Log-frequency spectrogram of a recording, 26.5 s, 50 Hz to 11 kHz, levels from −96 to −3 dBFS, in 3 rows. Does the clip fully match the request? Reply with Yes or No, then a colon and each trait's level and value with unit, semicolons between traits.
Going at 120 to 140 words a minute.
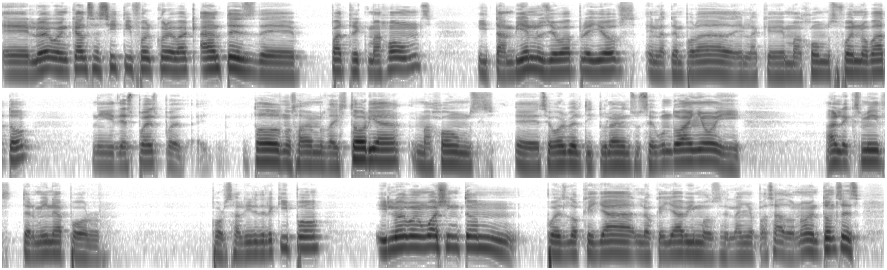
No: average, 160 wpm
